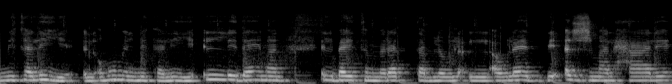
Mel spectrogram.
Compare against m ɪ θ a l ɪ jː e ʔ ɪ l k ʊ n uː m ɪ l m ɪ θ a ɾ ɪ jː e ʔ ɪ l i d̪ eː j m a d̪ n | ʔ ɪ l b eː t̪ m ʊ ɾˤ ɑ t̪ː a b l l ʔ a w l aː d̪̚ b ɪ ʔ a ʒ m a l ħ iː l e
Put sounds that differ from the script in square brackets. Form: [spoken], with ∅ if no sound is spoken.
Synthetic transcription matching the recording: m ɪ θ a l ɪ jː e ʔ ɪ l [ʔ] ʊ [m] uː m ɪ l m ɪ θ a [l] ɪ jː e ʔ ɪ [lː] i d̪ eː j m a [∅] n | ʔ ɪ l b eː t̪ m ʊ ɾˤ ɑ t̪ː a b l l ʔ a w l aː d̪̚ b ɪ ʔ a ʒ m a l ħ [aː] l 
